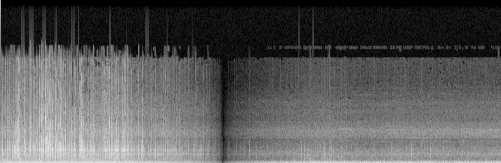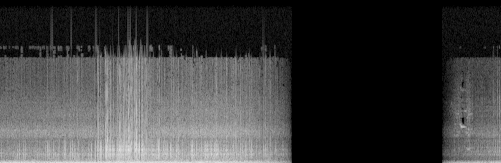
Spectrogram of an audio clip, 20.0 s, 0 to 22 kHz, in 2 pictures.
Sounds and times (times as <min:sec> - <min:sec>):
Aircraft: 0:00.0 - 0:15.8, 0:18.9 - 0:20.0
Outside, rural or natural: 0:00.0 - 0:15.8, 0:18.9 - 0:20.0.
